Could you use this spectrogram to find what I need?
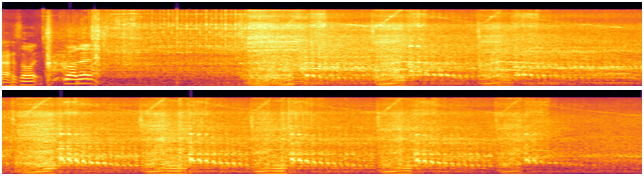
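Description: A car engine runs with a steady rumble.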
